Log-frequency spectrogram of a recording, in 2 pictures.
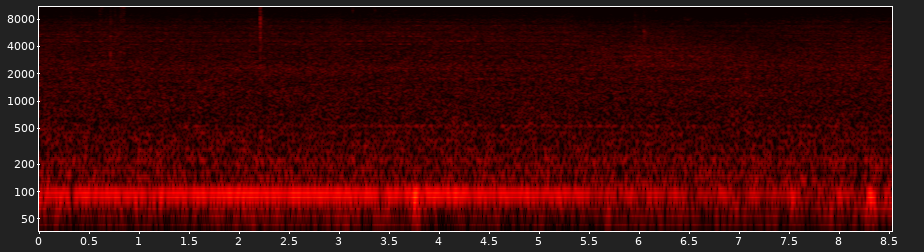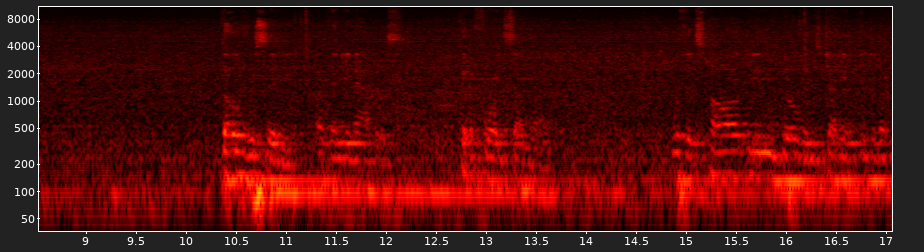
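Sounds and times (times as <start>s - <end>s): city background rumble with hiss: 0.0s - 17.0s.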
